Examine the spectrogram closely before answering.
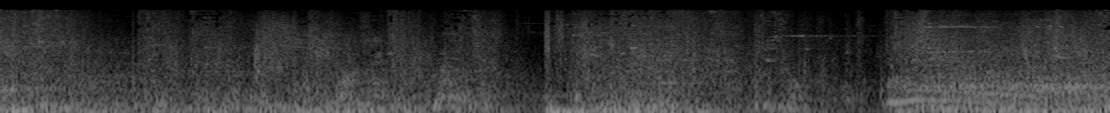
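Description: Magic spells whoosh and crackle in a busy game battle.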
